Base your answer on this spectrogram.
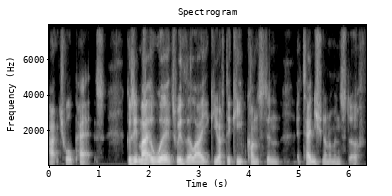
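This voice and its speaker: A man at a medium pitch and moderate pace, lively in intonation, with big swings in loudness, on a very clean recording with a silent background. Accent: Yorkshire. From Yorkshire, northern England. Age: 50s. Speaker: quiz show host streamer. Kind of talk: casual livestream chat.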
